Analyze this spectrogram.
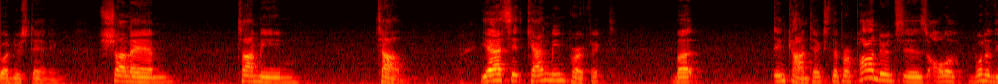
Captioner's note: Hebrew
